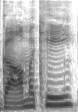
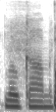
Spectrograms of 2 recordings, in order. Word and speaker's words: logomachy: So like nowadays, like the most common accepted emphasis is on the G. So it's right. Logomachy. – Logomachy.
